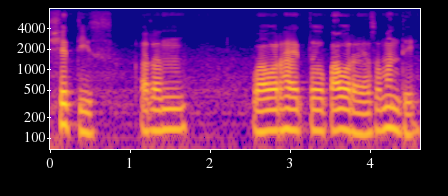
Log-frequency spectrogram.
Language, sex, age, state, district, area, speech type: Marathi, male, 60+, Maharashtra, Amravati, rural, spontaneous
